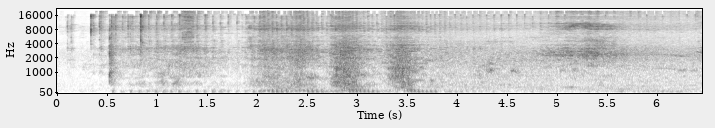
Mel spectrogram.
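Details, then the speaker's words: Honda Vario 125 (old model) with a newly installed CR7 alarm and relay ignition cut; it starts only after the alarm lock is released. The starter catches at once, a couple of throttle blips, then a steady, even idle: a normal start. "Motor bisa hidup ketika kita sudah buka gembok ini. Oke, baru bisa hidup motor ini."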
